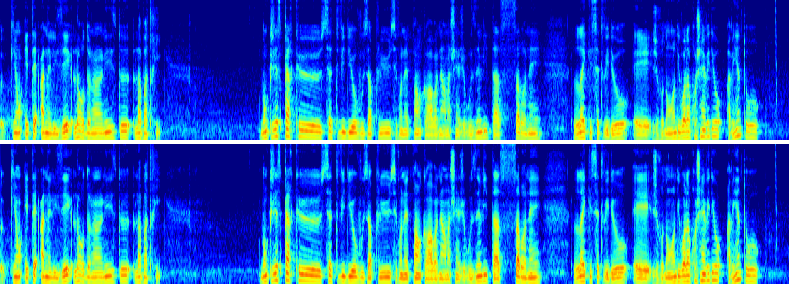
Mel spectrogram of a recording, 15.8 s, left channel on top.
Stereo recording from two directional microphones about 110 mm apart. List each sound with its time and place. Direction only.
0.3 s speech: 5° left (ahead or behind)
5.2 s speech: 5° right (ahead or behind)
7.5 s speech: 25° right (ahead or behind)
8.5 s speech: 15° right (ahead or behind)
9.6 s speech: 25° right (ahead or behind)
11.1 s a sound: centre (ahead or behind)
11.9 s speech: 5° right (ahead or behind)
13.4 s speech: 10° right (ahead or behind)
